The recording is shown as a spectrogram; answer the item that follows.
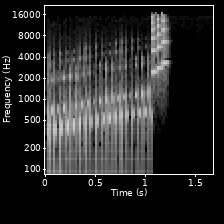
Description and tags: Potion Drink Regen
Regen sound for drinking a potion (no glugging)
